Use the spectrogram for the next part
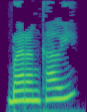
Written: barangkali

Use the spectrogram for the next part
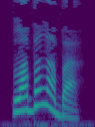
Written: laba-laba

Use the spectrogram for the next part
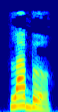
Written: label

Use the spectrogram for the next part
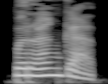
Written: perangkat

